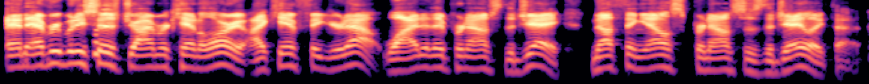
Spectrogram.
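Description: A man co-hosting a podcast who talks quickly in a bright, forceful voice. He rambles through anecdotes and laughs often, recorded dry on a close mic. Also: on the high side, no echo. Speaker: podcast co-host. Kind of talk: casual podcast chat.

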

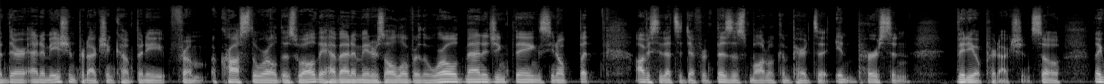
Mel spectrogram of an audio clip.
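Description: A man co-hosting a podcast over a video call, chatty and quick to laugh, with many restarts. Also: on the low side, no echo, studio quality. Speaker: podcast co-host. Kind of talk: casual video call chat.

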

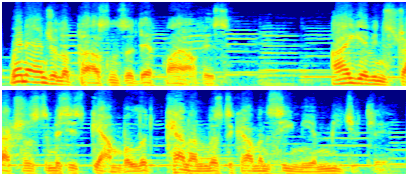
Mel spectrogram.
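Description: Suave British detective boss, lively low voice. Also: male voice, over music. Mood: storytelling. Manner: urbane, polite, measured. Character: suave, courteous male private investigator and agency boss. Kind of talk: radio drama dialogue and narration.

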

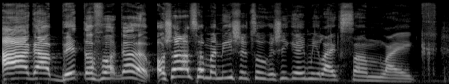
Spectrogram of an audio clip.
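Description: A woman's voice: high-pitched, normal speed, dry recording. A woman co-hosting a talk show, chatting casually and slangily with plenty of swearing. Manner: animated, slangy, heavy swearing. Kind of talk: casual unscripted chat.

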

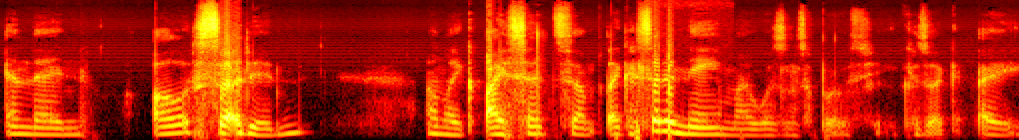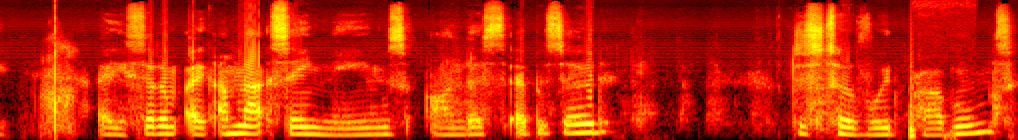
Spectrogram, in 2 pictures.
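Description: A teenage girl hosting her own podcast, sounding stuffy and tired, rambling with lots of fillers in a soft, confiding way. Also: fairly low pitch, fairly even intonation, measured pace, slightly rough, dry recording, rough recording. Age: teens. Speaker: podcast host. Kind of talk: casual solo podcast talk.

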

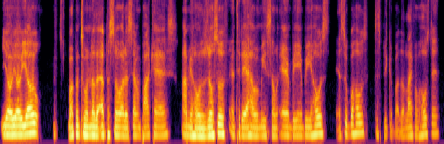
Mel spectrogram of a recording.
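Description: A man around thirty hosts a podcast in an easygoing, slangy way, dropping casual fillers as he goes. His voice sits in an ordinary middle pitch. The sound is dry and close, with no room around it. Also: flat delivery, fairly quick, warm tone, no room sound. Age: 30s. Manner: laid-back, slangy, lots of fillers. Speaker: podcast host.

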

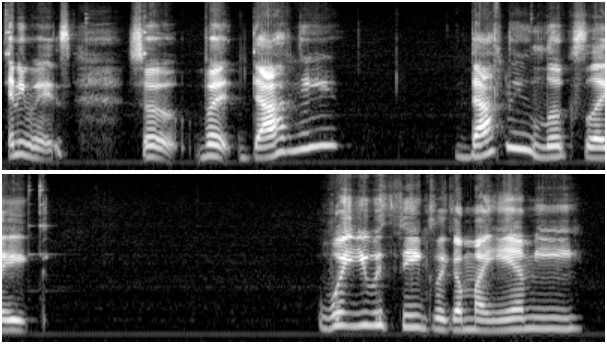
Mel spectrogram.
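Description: A young woman with a deep voice, co-hosting a casual chat, swearing and laughing a lot. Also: animated, slow, long pauses. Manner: giggly, swearing, keeps laughing mid-sentence. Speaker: podcast co-host.

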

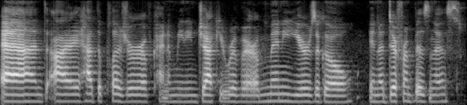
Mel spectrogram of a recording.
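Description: A woman's voice: lowish voice, normal speed, vocal fry, dull audio. Chatty middle-aged woman guest. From Mexico. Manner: relaxed, chatty, with many fillers and restarts. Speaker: guest, business manager. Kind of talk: casual interview chat.

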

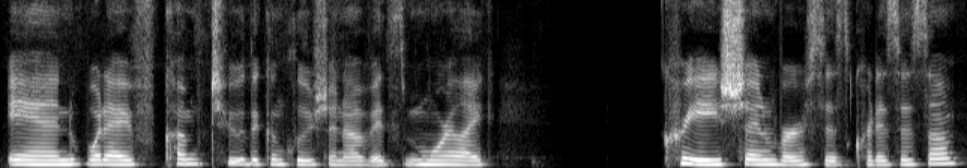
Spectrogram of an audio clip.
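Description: A woman in her twenties in casual chat on a podcast, talking in a rambling, halting way with many restarts. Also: mid-range voice, level tone, no echo. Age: 20s.

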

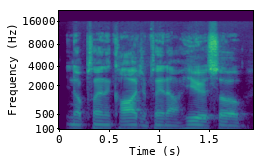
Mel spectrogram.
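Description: A man's voice: low-pitched, little pitch movement, fast talker, a bit bright, clear, resonant tone. A young man from Nigeria hosting a casual interview, easygoing and conversational. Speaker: interviewer, host.

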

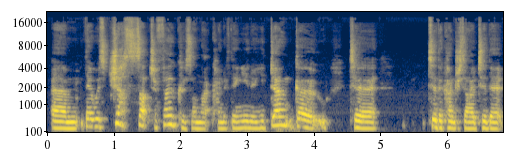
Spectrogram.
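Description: A woman's voice: on the low side, darkish tone. A British woman chatting informally as the co-host of a podcast. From England. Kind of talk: relaxed chat discussing a radio drama.

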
